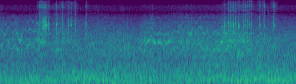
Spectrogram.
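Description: Steady wind and water noise around a small boat on choppy open water, with a few faint higher rustles.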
